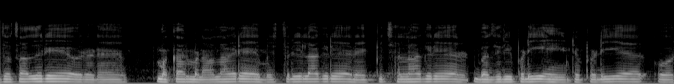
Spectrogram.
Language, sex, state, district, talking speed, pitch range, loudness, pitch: Marwari, male, Rajasthan, Churu, 205 wpm, 115-125 Hz, -26 LUFS, 120 Hz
